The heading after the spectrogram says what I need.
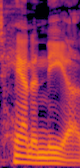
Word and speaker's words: Hanania: hanania I always uh I had a friend with the same last name and it was pronounced hanania so that's what Hannah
